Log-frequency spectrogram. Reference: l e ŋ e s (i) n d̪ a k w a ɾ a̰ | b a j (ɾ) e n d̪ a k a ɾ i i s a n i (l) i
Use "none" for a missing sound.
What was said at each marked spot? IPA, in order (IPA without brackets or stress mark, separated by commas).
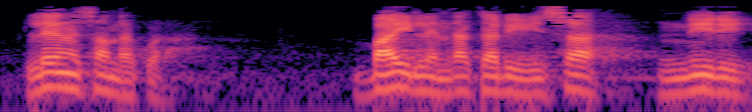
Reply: a, l, ɾ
